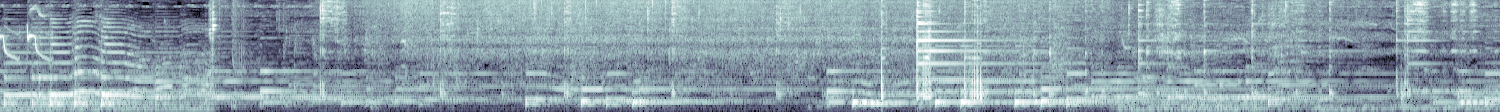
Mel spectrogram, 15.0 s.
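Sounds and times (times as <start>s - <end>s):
oil sizzling: 2.8s - 15.0s
ladle clattering against pan: 8.8s - 15.0s.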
